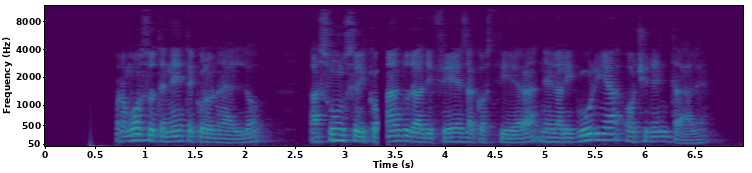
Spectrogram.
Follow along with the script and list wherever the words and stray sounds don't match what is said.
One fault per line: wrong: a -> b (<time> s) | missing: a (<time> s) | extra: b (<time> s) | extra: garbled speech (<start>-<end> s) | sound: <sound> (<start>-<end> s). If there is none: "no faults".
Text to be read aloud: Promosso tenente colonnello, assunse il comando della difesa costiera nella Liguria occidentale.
sound: dropout (3.3-3.4 s)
